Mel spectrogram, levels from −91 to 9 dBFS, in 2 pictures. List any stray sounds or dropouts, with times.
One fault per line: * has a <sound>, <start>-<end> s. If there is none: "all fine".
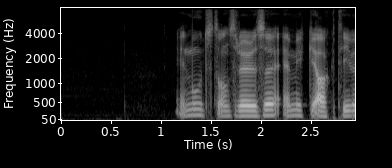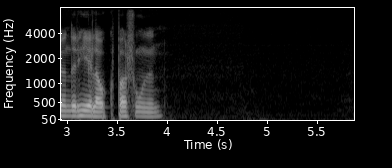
all fine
